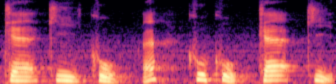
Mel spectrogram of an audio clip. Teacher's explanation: Yang mana qaf dengan kaf makhrajnya dekat, tetapi sifatnya berbeza. Kaf dia nipis dan kaf ada angin sedikit, ada hamas, ka. Kalau kita sebut ka, ki, ku, kuku, ki.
